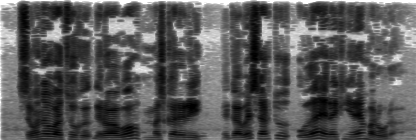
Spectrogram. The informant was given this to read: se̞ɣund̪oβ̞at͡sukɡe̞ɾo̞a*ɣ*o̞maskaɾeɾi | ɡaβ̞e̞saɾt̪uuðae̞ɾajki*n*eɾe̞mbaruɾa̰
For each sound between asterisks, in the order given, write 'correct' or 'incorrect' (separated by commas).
correct, incorrect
